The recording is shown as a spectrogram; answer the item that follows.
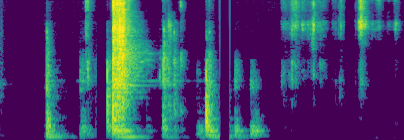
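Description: A hot glue gun being put down on a tabletop: a run of thuds and knocks, the loudest about a second in. Faint light clicks and rustling of paper petals follow near the end.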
